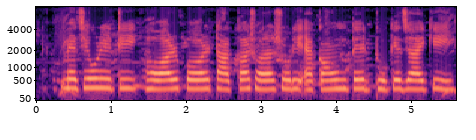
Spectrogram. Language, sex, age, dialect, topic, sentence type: Bengali, female, 60-100, Rajbangshi, banking, question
